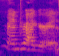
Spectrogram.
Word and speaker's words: Mandragoran: Lan, I don't know how to pronounce his last name. – Mandragoran. His full name is Alan Mandragoran.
